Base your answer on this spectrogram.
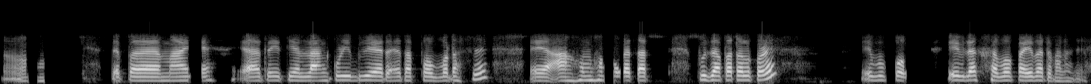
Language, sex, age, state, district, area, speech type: Assamese, female, 45-60, Assam, Charaideo, rural, conversation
